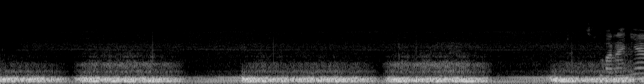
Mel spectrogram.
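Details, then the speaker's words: Normal bronchial breath sounds played in a clinical auscultation practicum: loud, slightly coarse, hollow breathing like air through a wide tube, repeating about 19 cycles a minute. "agak sedikit kasar. Bayangkan udara itu lewat pada tabung yang diameternya besar, adik-adik. Nah, suaranya agak sedikit keras."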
